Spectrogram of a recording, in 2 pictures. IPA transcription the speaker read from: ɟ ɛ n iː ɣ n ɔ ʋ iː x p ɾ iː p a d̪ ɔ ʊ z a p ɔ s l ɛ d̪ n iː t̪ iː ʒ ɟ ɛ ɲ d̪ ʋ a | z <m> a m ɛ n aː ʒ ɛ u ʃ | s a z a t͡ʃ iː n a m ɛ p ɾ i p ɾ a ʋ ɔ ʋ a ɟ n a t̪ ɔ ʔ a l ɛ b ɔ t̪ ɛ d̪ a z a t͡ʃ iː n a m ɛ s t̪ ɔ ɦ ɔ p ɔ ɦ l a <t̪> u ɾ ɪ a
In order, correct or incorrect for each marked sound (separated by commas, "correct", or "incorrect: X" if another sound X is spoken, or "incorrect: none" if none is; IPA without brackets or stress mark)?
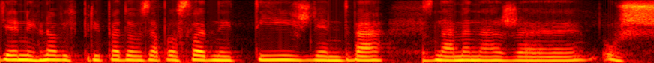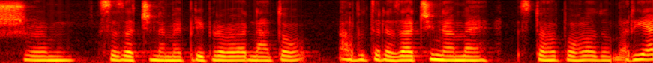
incorrect: n, incorrect: d̪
